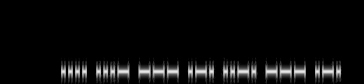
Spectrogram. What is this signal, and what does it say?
Morse code, heard as a keyed tone, about 34 wpm, 600 Hz. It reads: HVORFOR
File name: Ferie QRQ 34wpm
